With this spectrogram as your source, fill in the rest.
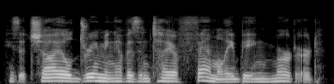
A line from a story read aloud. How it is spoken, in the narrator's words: Elijah supplied dryly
